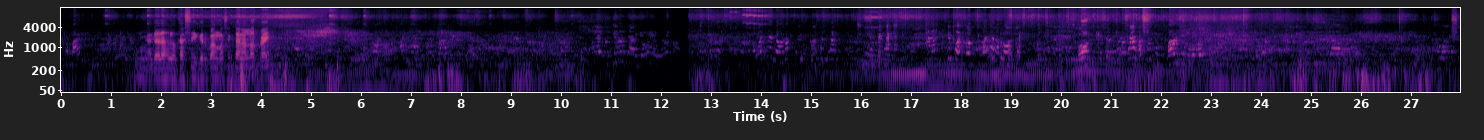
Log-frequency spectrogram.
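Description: A crowd of adults chatters nearby outdoors.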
